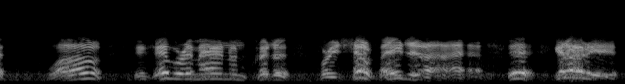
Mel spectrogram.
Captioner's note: chuckles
